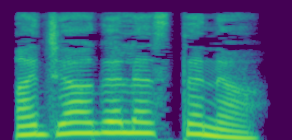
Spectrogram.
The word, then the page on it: ಅಜಗಲಸ್ತನ: ajagaḷastana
